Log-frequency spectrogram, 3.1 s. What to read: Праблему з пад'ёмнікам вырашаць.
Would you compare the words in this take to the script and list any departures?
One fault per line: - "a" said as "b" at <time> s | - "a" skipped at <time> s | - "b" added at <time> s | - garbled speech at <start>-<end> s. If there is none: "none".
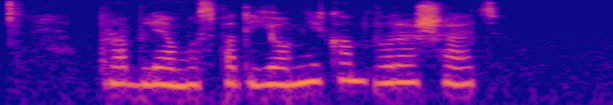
none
